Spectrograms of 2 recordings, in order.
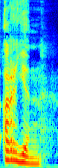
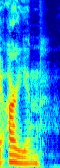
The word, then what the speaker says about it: Arjun: It's Arjun. That would be completely perfect Dutch. But even in the Netherlands, some people say Arjun.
